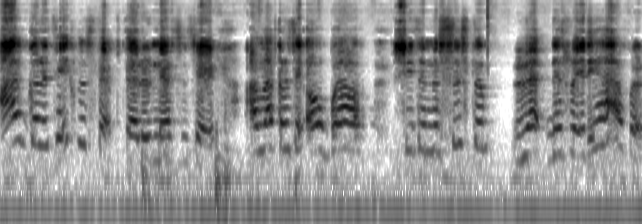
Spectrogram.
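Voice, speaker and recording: Noticeable background noise sits under the speech. The pace is moderate. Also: woman. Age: 60s. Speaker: grandmother fighting child protective services. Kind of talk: interview testimony. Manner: animated.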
